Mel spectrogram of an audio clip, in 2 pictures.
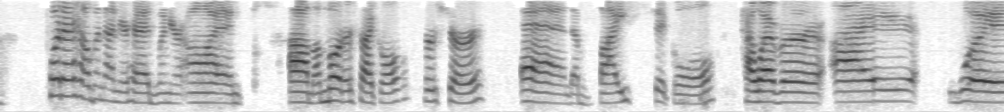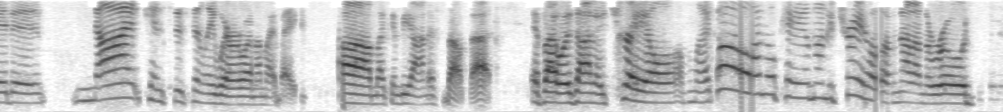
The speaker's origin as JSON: {"language": "English", "town": "Austin", "region": "Texas", "country": "United States", "said": "I am from Austin, Texas, and I am an artist."}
